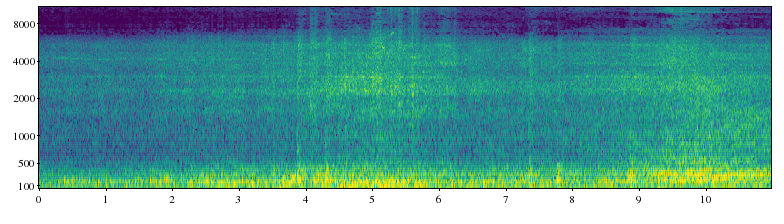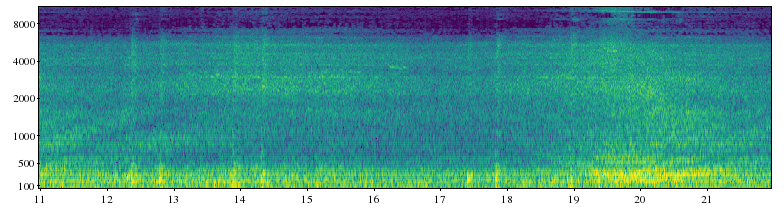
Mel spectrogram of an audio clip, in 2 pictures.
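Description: Nord-Ostsee-Bahn passenger train rolling in along the platform, its coaches' wheels rumbling on the rails close by. The noise swells several times as the cars pass, loudest about ten seconds in and again near the end.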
